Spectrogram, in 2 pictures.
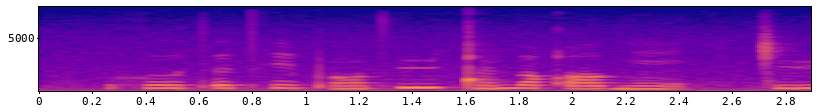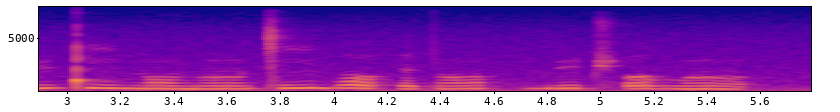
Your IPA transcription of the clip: x o tʼ ə t̪ʰ e pʼ ɔ̃ t̪ʰ ʉː ǃ ə̃ ŋ o qʼ ɔː ɡ ẽ | ǀ ʉː ǃ ĩː ŋ ɔ̃ ɡ õː ǀ ĩ b ɔ h ə t̪ ɔ̃ | b ʉ t͡ʃʼ ɔ v õ

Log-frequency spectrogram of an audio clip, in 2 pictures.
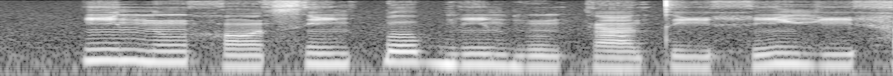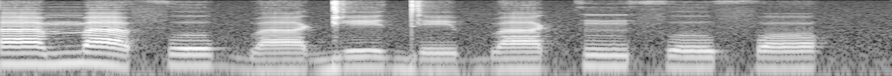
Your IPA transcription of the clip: ĩ˦ n ũ˧ h ɔ̃˨ s ĩ˧ k͡p o˦ b ĩ˧ b ũ˨ k ã˨ t i˨ h ĩ˨˦ j i˧ h a˦ m a˦˨ f o˧ b a˨ ɡ e˧ d e˨ b a˧ k ũ˧ f o˧ f ɔ˧

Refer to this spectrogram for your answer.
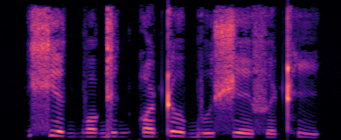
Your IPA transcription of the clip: xʲ ɛ ɡ b ɔ ɡ e ɡ qʷ a ʈ ʊ b u ʃ e f e ʈʰ i

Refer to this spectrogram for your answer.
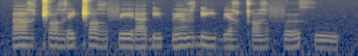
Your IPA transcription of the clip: a ʁ ǁ ɔ ʁ ɾ i ǁ ɔ ʁ f e ɾ a ɗ i p ɛ̃ ʁ ɗ i ɓ e ʁ qʼ a ʁ f ɤ x u

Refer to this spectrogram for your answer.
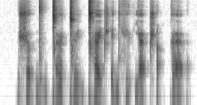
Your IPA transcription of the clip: ʃ o ʔ d ɐ d ǀ ɵː ǀ ʉ d ǀʰ ɐː t͡ʃʼ e d fʲ o ʔ j ɐː ʔ t͡ʃʼ o q k ɐː ʔ

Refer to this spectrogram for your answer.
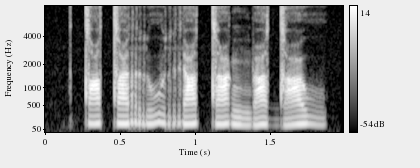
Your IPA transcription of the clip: tˤ e˧˥ tˤ ə˧˥ r u˧˥˧ r e˧˥ tˤ i˧˥˧ ŋ͡m e˧˥˧ dˤ u˧˥˧

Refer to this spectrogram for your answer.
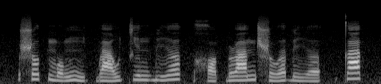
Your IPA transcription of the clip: ʂ o˦˥ t̚ m o˨˩˦ ŋ ɲ ə˨˩ k̚ l a˨˩˦ w c i˧ n ɓ i˧˥ ə̯ | x ɔ˨˩ t̚ ɹ a˧˥ n ʂ u˨˩˦ ə̯ ɗ i˨˩ ə̯ | t̪ a˦˥ t̚

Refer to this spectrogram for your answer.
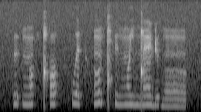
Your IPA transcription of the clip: ʉ ʔ ŋ ɔ̃ ʔ ǃʰ ɔ ʔ kʷʼ ɛː k ʔ õ ǃʰ y ŋ ɔ̃ j ŋ͡ǃ ɛ̃ ɖ ʉ ɡ õː

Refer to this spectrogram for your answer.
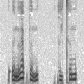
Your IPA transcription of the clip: ʔ ə̰ː˧˨ n l a˦˥ k̚ f ə˧˩˨ m | k ə̤˨˩ j t̪ʰ ə˧ m

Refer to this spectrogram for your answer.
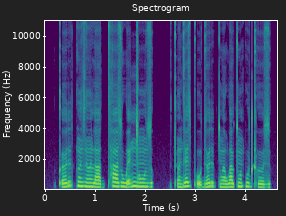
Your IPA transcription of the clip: kʼ œ˨˦ r k ə̃˦ z ə̃˧ l a˨ d tʰ a˧ z w ɛ̰˨˦ ŋ͡ǀ õ˧ z | tʼ ə̃˨ d ɛ˦ z pʼ o̰˨ d œ˦ r tʷ ã˨ w a˧ tʷ ã˦ p u˧ d ʈʰ ɵ˨ z

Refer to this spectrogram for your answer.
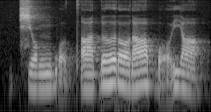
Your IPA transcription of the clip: t͡ɕ ɔ ŋ b ɔ̰ tʼ ɑ ɗ ɤ ɾ ɔ ɾ ɑ ɓ ɔ̰ j ɑ

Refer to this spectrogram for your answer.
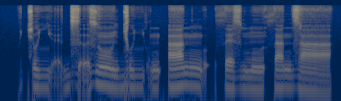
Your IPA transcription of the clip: c ʊ ʎ ɛ̰ d͡z ə̰ z õ ɟ u ʎ o̰ n ʔ a n ŋ o̰ ʔ θ ɛ z m ũ θ a n z a

